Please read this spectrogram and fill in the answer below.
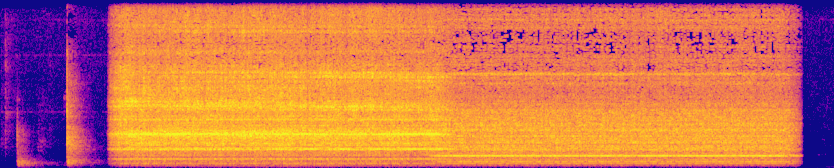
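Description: Metal lathe machining a solid aluminium blank: two short knocks, then the lathe runs with a loud steady whine of several tones as the drill bit cuts into the aluminium. About halfway through the tones change to a new set, and the sound cuts off suddenly at the end.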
